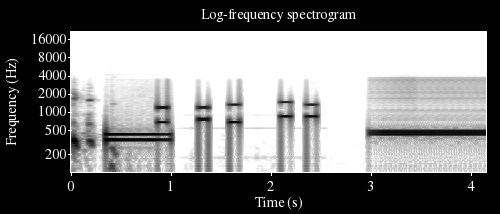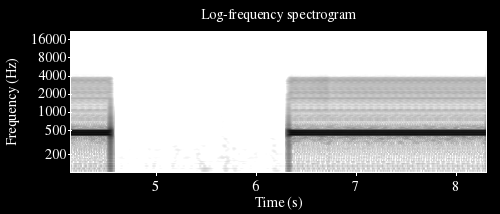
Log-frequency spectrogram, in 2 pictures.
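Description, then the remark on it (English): A steady dial tone gives way to a quick series of touch-tone keypresses as a man's phone number is dialed on the Brooke and Jubal in the Morning radio show for a second date update, then long ringback tones sound twice with a pause between, clear with no talking. “I'm going to dial his phone number right now, get him on the phone, and get your second date update.”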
